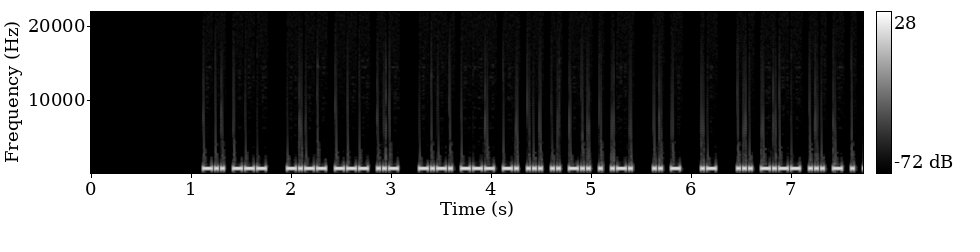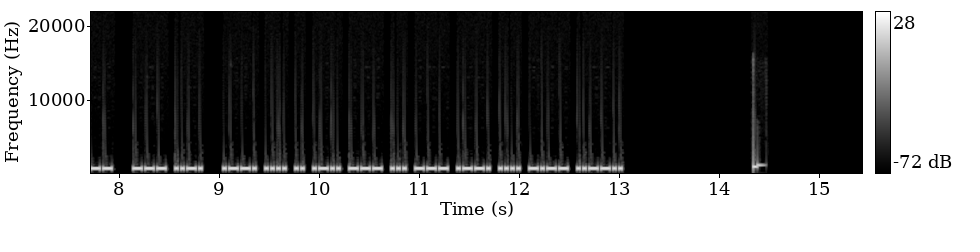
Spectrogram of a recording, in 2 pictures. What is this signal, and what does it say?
Morse code, heard as a keyed tone, about 40 wpm, 700 Hz. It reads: DO YOU CONSIDER IT A SYSTEM OF PHILOSOPHY?
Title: Sentences from Top 1000 Words - Review Part 6 - 40wpm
